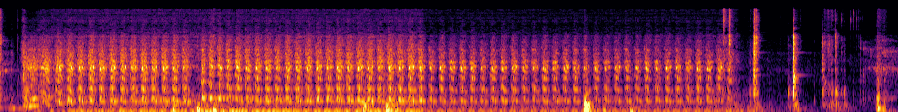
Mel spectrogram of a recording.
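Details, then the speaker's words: Neglected Fiat Stilo Abarth not run for years, ECU confirmed fine, throttle body reconnected: rough uneven running with sharp backfire pops and a gasoline smell; spark plugs or earth wiring suspected, not confirmed. "So the ECU is not bad, it's something else. But at least I know the ECU is fine, so gonna connect the throttle body back up and see, yeah, what it will do. Let's go. Do you hear that backfire?"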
